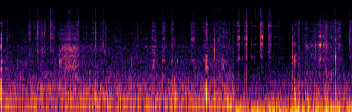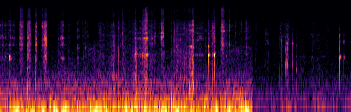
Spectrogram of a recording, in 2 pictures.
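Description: Freshly fired clay roof tiles scraping and knocking as they are dug out of the ash and handled, a run of sharp clicks and clacks over a low steady rumble that stops abruptly near the end.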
